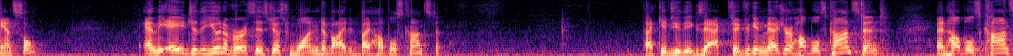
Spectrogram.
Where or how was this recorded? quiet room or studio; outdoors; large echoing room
large echoing room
